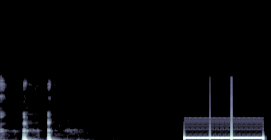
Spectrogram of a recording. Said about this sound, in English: Well, you dial zero, it rings, but I don't know what's going to happen here.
